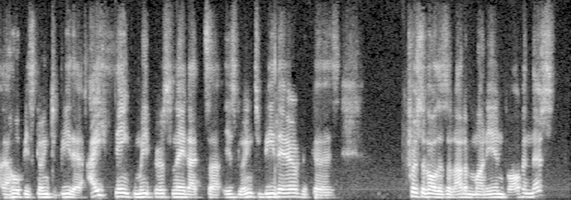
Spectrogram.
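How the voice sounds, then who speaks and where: This man, with a non-native accent, talks at a fairly quick pace and medium pitch, his intonation fairly even. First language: not English. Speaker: podcast co-host. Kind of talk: casual chat.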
